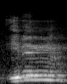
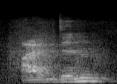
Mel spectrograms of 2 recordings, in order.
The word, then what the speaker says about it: Ibn: Ibn Yassin. No, it's Ibn. Ibn? Yeah. Is that what that is? It's Arabic.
